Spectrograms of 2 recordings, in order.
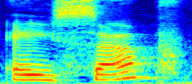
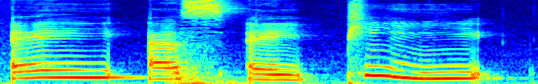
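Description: First: It is said as a single word. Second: Each letter is said separately.

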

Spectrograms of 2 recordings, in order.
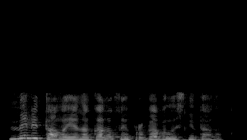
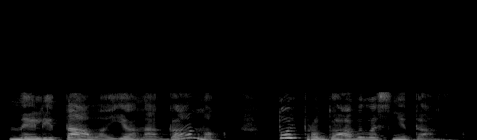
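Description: First: It is spoken quickly in one breath. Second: It is spoken at a normal, careful pace. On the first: "видихаємо і швидко вимовляємо" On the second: "Слухаємо уважно другу частину"

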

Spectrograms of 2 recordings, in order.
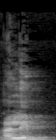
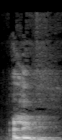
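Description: First: The final sound is made with both lips together. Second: The final sound uses upper teeth on the lower lip. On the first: The speaker calls it wrong. "যদি আলিফ দুই ঠোঁট মিলে যায় তখন কিন্তু আলিফ, তখন উচ্চারণ ভুল হয়ে যাবে" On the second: The speaker calls it right. "উপরের দুই দাঁতের আগা নিচের ঠোঁটের পেটে লাগবে"

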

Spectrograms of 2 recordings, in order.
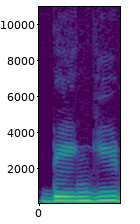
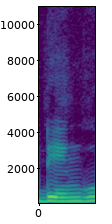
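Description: First: The word ends with an 'ee' vowel. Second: The word ends with an 'oo' vowel. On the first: "actually इसको pronounce ना डेंगी करते हैं" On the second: "आप जो भी बोल सकते हैं"

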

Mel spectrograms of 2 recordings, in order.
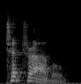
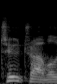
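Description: First: The word 'to' is cut to a bare T. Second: The word 'to' has a full vowel. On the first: The speaker calls it right. "it's T apostrophe" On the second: The speaker calls it wrong. "It's not to travel"

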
